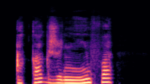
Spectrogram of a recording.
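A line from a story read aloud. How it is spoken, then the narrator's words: Mouthed whisper. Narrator (Russian): шепнула я одними губами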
